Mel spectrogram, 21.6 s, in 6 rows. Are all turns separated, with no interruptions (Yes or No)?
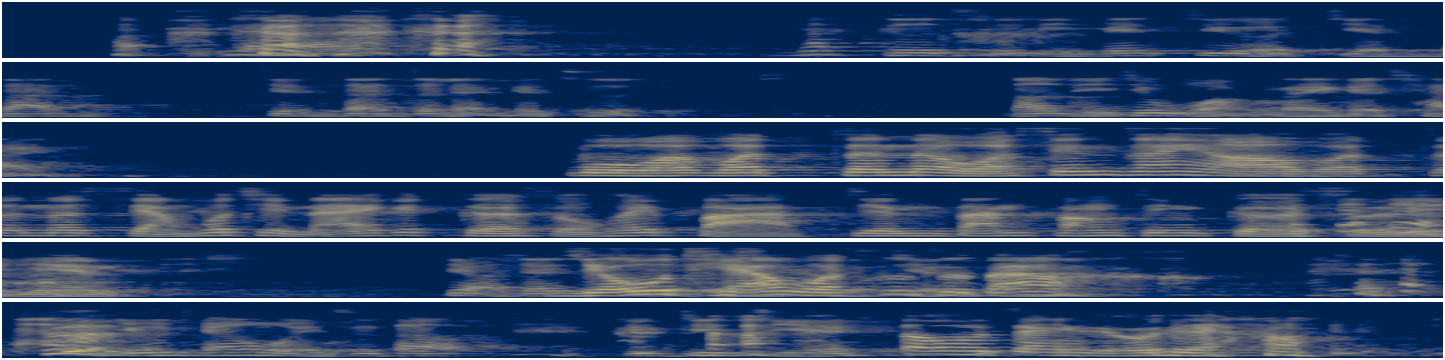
No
